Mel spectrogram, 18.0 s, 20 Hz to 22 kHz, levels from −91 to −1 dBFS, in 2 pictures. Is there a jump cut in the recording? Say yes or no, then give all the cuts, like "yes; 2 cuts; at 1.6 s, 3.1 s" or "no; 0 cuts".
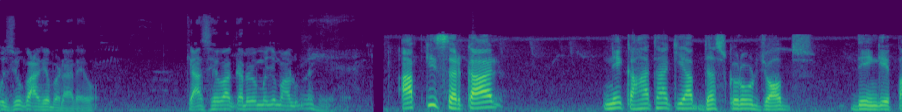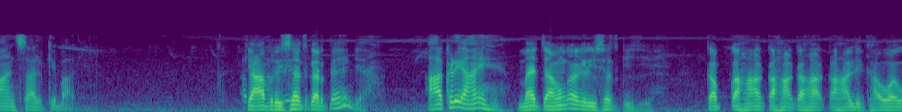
yes; 1 cut; at 3.7 s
